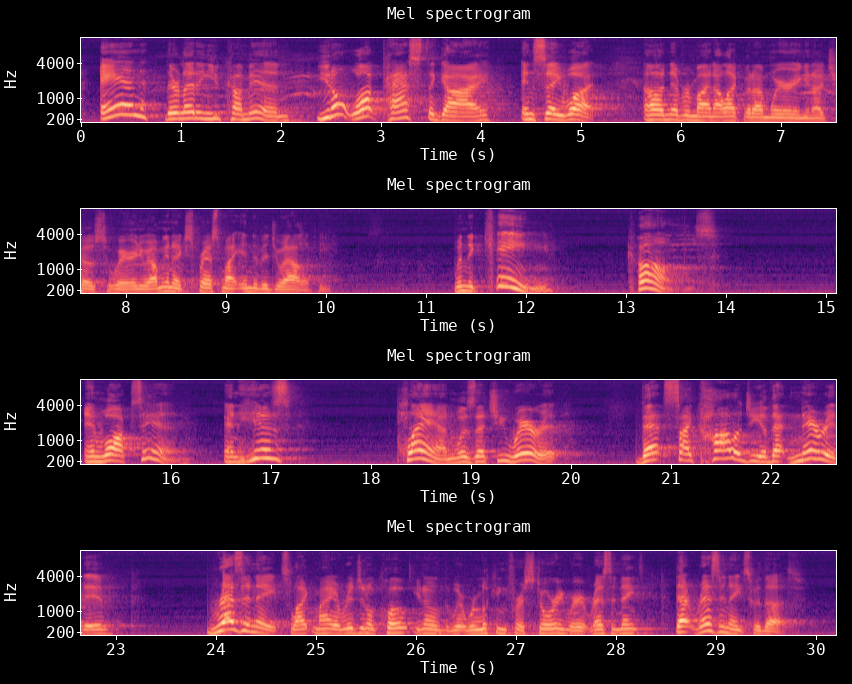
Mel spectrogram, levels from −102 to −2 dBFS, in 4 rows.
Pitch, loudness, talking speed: 165 Hz, -21 LUFS, 150 wpm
